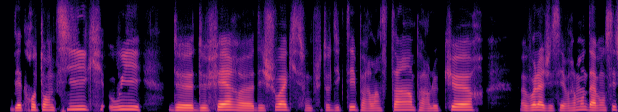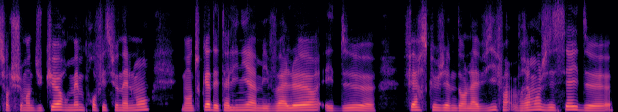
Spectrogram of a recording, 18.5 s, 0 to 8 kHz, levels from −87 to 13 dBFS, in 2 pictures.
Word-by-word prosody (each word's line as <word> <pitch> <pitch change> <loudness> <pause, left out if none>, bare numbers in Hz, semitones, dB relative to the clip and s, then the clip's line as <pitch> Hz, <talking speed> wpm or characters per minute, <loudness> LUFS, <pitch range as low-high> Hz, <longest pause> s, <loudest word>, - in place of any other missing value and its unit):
d'être 170 +2 +1
authentique, 200 +4 -1
oui, 215 0 0 0.4
de 170 -2 +5
de 165 +1 -2
faire, 195 +2 +7
heu, 155 -2 +3
des 160 +1 -7
choix 195 +4 +4
qui 170 - -12
sont 160 0 -11
plutôt 175 +4 -11
dictés 175 +4 -4
par 160 -3 -5
l'instinct, 190 +5 -1
par 160 -4 -7
le 155 0 -5
cœur, 195 - +4 0.6
heu, - - -4
voilà, 185 +2 +5
j'essaie 160 0 -5
vraiment 170 +7 -5
d'avancer 175 +1 +2
sur 180 -1 -6
le - - -13
chemin 165 -1 -6
du 160 -1 -13
cœur, 200 -1 +2
même 180 +1 -4
professionnellement, 175 +2 -5 0.5
mais 165 - -6
en 165 - -4
tout - - -11
cas 195 -3 +5
d'être 170 0 -2
alignée 175 +2 -3
à 170 -2 0
mes 150 -2 -6
valeurs 165 +5 +3
et 155 - -7
de, 155 0 -3
heu, - - -22 0.5
faire 190 -1 +1
ce - - -6
que 185 - -6
j'aime 170 -1 -3
dans 155 -1 -1
la 150 -1 -1
vie, 155 +7 -10
enfin, 180 -2 -7
vraiment 180 +6 -4
j'essaye 185 +4 -2
de, 160 -2 -1
175 Hz, 170 wpm, -23 LUFS, 160-190 Hz, 0.6 s, faire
